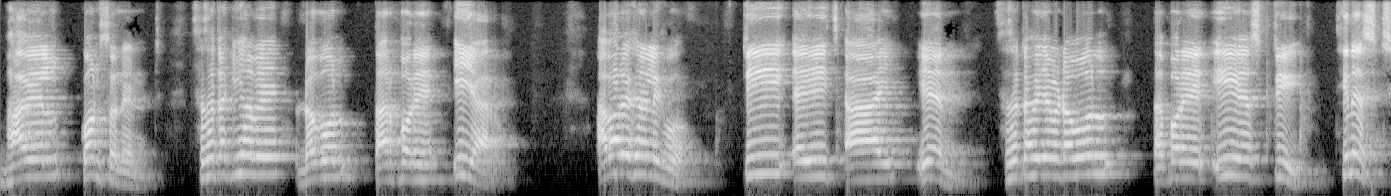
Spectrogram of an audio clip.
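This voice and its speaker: High, bright-voiced male teacher. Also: takes it slowly, pauses often, reverberant, low-quality recording. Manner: spells words letter by letter, asks questions of students. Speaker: English teacher. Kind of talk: grammar lesson.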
